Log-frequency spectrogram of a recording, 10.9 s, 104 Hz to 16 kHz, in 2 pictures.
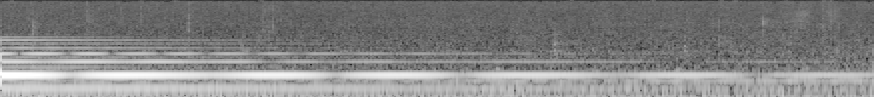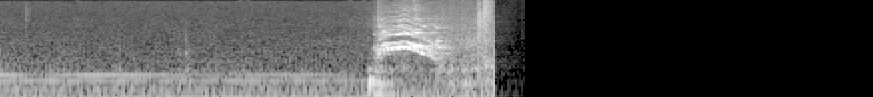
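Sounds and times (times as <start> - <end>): acoustic guitar chord: 0.0 - 4.6.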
